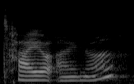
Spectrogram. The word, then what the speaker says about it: Tayo Aina: It's your girl Jojo Lara and I'm here with my very good friend Tayo Aina. Right, did I pronounce it right?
